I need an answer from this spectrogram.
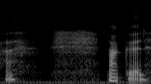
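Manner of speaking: soft, defeated answer; quiet, crushed not good; dejected murmur. Retold or imitated. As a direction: mumble it, beaten. Dejected reply after bad run.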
